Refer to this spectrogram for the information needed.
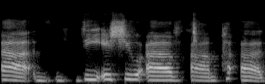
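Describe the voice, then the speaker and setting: In a normal speaking voice, a woman talks at a fairly slow pace with fairly even intonation. The background is quiet. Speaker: state senator. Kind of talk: legislative update speech.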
